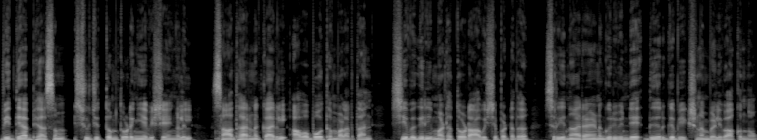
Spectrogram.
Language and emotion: Malayalam, neutral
